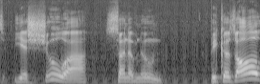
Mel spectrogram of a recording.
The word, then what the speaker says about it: Yeshua: So Joshua is known as Yeshua. And you could actually see it in Hebrew spelled the same way that we spell Yeshua today. By the way, his name is not Yahshua.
